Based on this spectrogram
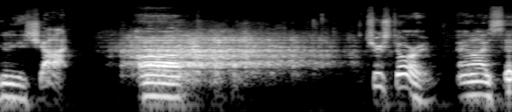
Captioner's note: laughter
